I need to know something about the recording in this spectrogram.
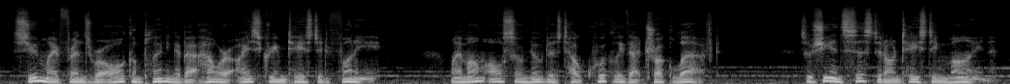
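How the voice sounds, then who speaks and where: A man narrates horror stories in a fairly low voice, keeping a calm, steady pace. Clear background music runs under his narration. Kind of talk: scripted horror story narration.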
